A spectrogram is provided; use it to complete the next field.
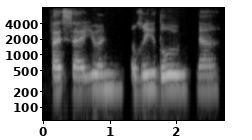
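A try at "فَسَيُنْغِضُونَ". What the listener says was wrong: Du dia panjangkan pasal dia waw.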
